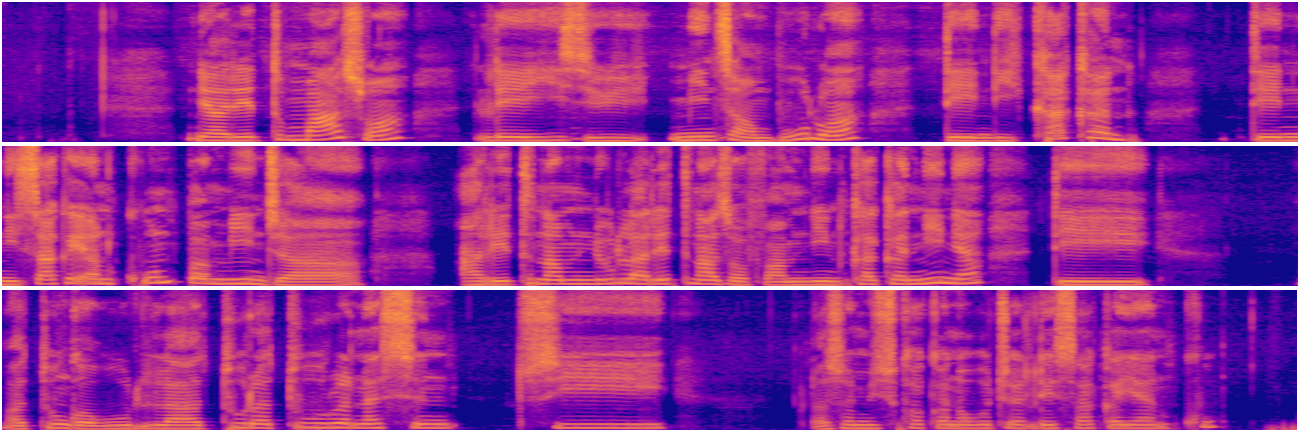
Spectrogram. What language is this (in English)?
Malagasy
